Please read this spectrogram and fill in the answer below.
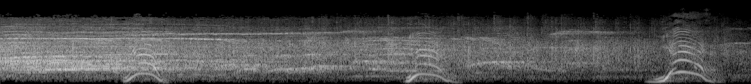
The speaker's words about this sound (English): If there's a winner here, clap your hands and shout to Jesus.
